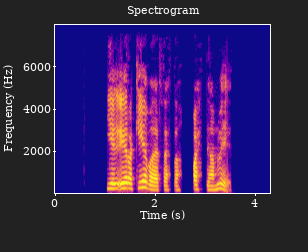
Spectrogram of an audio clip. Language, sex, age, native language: Icelandic, female, 30-39, Icelandic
